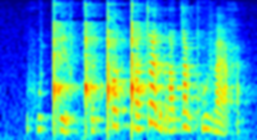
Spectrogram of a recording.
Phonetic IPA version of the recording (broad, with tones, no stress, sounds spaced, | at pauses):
xʷ ɨ˧˩˧ ǃʰ e˧˩˧ v ǃʰ ə˨˥ ǃ ɔ˥˨ ǃ ɨ˨˥ tˤ i˥˨ r ɔ˨˥ tˤ e˥˨ v kʷʼ ɜ˥˨ v a˧˩˧ ħ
